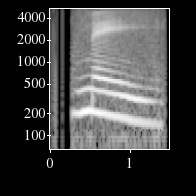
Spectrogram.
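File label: "nei4", Cantonese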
